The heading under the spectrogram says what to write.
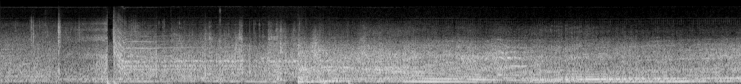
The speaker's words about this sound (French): Puis, elle entre elle-même. Elle met la voiture en route.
